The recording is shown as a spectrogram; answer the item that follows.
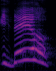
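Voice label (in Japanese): "ideyo", Japanese girl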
